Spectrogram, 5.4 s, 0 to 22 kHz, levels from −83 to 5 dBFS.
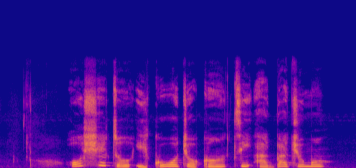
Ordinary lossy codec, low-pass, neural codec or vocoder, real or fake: none; 14.4 kHz; none; real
